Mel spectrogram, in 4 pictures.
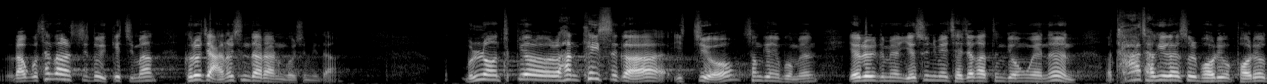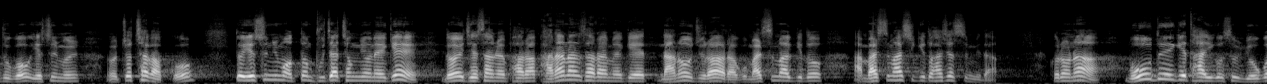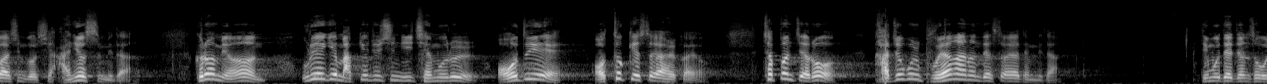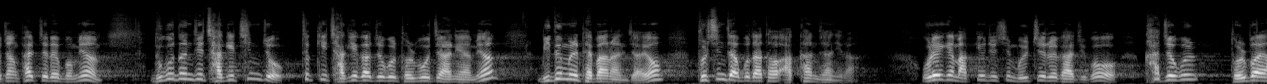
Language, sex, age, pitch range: Korean, male, 40-59, 165-240 Hz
